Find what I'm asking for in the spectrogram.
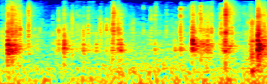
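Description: A Box Skewb container puzzle cube being twisted through sledgehammer moves gives quick, close plastic clicks and rattling turns in an irregular run with no voices.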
